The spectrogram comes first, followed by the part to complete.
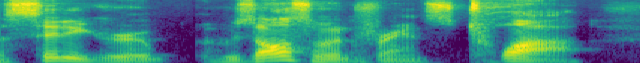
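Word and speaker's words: Troyes: who's also in France, Tua, which Troy, it's spelled, but Tua is how they say it because France, I don't know, whatever.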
